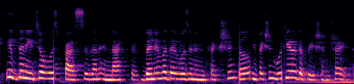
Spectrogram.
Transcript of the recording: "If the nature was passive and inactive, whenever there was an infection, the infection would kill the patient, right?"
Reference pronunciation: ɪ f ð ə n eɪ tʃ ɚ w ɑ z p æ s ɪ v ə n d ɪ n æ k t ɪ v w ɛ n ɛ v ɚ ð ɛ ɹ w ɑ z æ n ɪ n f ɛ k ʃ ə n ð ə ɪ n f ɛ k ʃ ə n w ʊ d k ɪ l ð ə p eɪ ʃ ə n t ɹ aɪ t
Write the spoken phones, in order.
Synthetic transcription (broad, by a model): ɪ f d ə n eɪ tʃ ɚ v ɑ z p æ s ɪ v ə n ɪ n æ t v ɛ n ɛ v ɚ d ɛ ɹ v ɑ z æ n ɪ n f ɛ k ʃ ə n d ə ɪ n f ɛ k ʃ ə n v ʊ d k ɪ l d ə p eɪ ʃ ə n t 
